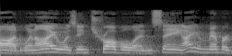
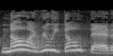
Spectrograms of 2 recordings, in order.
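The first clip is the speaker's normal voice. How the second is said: mock innocent denial; 8 semitones higher than usual. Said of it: "Do you know what this is about".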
